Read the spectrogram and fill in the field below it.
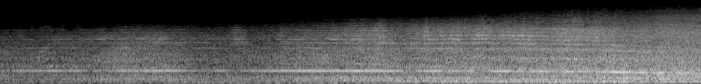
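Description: A passenger airplane landing near Heathrow Airport roars steadily overhead, its engine whine building and growing louder across the whole stretch with a sustained tone sliding gradually downward, no voices.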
